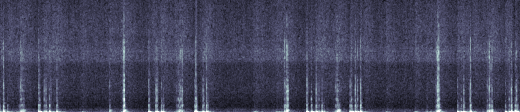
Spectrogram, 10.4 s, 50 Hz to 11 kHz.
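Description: Fingertips and nails tap and scratch black hollow plastic over-ear headphone earcups fitted on a 3Dio binaural microphone. Irregular bursts of dull, low, boomy thumps come through, with faint clicky, bright ticks on top. Each thump dies away almost at once, and quiet gaps separate the clusters.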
